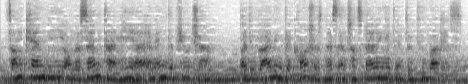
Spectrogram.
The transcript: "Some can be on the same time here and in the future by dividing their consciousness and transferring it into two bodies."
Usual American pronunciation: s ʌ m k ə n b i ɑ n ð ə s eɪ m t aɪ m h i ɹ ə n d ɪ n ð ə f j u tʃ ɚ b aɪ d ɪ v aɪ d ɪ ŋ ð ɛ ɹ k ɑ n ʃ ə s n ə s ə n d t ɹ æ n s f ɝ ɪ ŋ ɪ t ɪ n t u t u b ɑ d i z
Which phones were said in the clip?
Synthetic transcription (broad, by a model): s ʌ m k ə n b i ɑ n ð ə s eɪ m t aɪ m h i ɹ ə n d ɪ n ð ə f j u tʃ ɚ b aɪ d ɪ v aɪ d ɪ ŋ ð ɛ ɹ k ɑ n ʃ ə s n ə s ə n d t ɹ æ n s p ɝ ɪ ŋ ɪ t ɪ n t u t u b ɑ d i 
